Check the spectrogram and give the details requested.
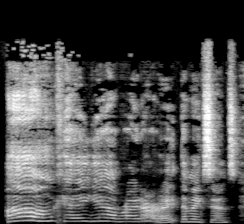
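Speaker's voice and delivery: high, sudden realization; realizing. Retold or imitated. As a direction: it all clicks suddenly. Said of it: "it's just like".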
